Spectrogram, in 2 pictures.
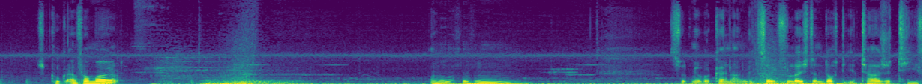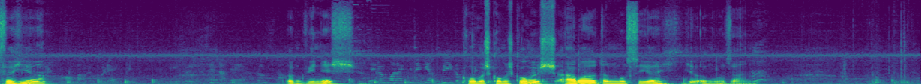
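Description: Quick footsteps thud and patter across wooden floors and stairs.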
